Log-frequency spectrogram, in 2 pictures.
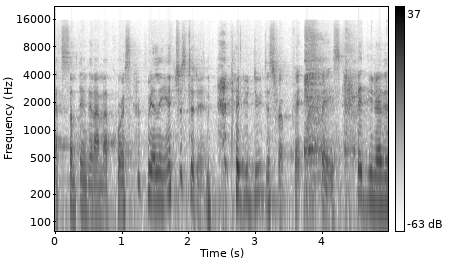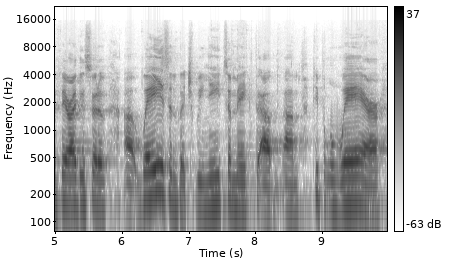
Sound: laughs

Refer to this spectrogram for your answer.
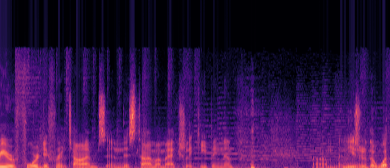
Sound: laughs

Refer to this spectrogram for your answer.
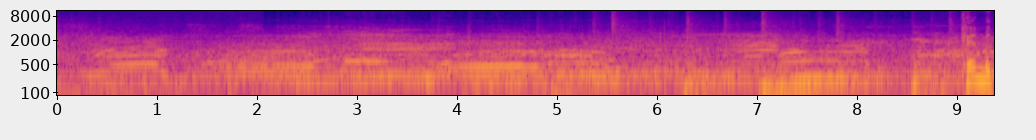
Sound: cows mooing

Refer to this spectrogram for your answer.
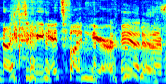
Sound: laughter

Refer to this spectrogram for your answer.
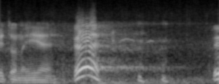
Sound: chuckles

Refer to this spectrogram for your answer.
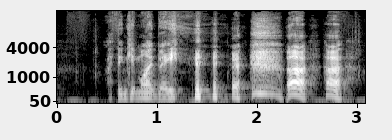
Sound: chuckles

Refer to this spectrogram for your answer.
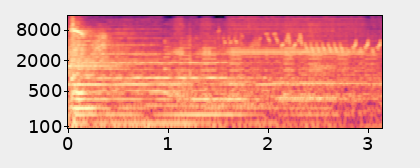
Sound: cars honk

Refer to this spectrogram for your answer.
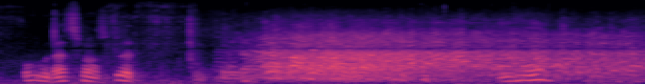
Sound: audience laughter

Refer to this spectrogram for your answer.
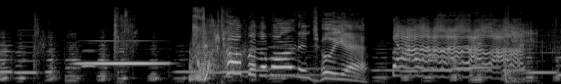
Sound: laughing

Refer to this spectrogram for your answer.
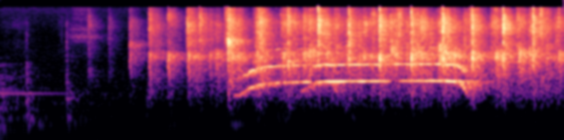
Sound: audience applauding

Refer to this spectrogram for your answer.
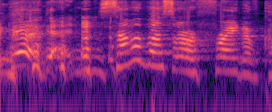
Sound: laugh

